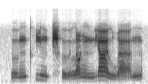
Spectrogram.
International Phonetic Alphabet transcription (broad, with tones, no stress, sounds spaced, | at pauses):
ɤ˧˥ ŋ t̪ʰ i˥˩ n ʈ͡ʂʰ ɤ̰˨˩ l ɑ˥˧ ŋ m j ä˥˩ l w a̰˨˩˦ n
